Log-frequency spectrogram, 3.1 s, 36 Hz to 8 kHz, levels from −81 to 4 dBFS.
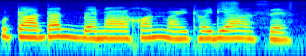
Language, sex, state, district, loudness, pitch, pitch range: Assamese, female, Assam, Sonitpur, -16 LUFS, 205 Hz, 195-220 Hz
